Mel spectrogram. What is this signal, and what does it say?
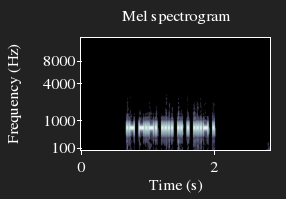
Morse code, heard as a keyed tone, about 52 wpm, 700 Hz. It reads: ACHIEVE
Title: Sentences from Top 1000 Words - Review Part 5 - New Word Drill - 50wpm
